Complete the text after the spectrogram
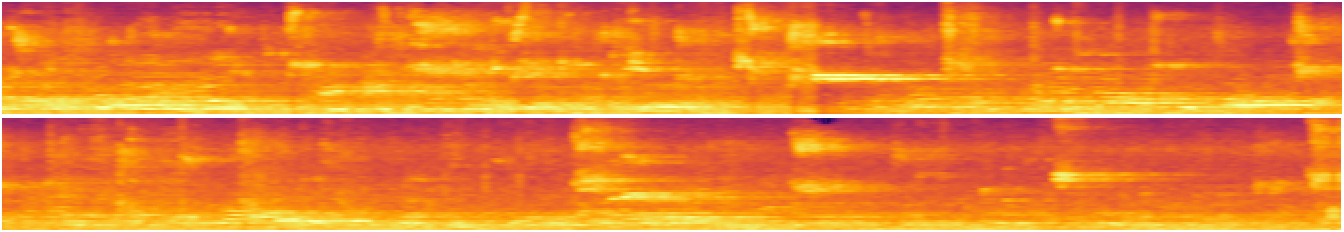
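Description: Children shout and chatter in a large echoing hall.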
